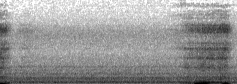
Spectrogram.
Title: Snoring hubby 😴😴😴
